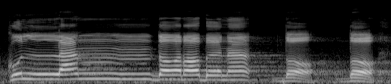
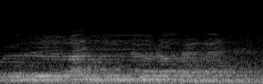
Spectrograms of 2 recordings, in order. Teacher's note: Dot itu makhrajnya adalah pinggir lidah. Niki pucuk kanan kiri lidah. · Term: makhrajnya dot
